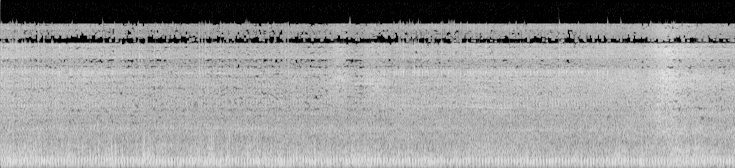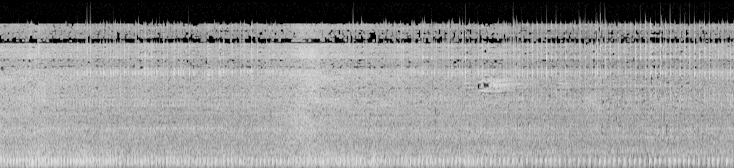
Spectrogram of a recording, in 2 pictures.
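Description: A vehicle's engine running steadily while riding along the road, a low steady drone with two brief surges of noise. It eases off a little about halfway through.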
